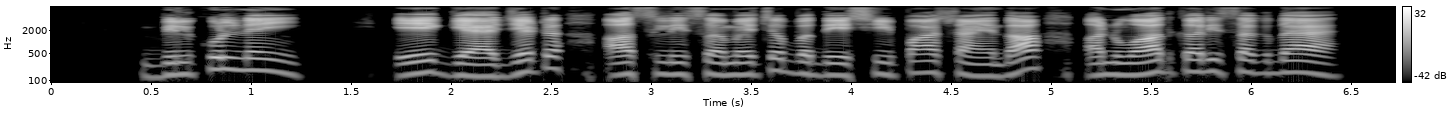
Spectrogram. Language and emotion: Dogri, surprised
